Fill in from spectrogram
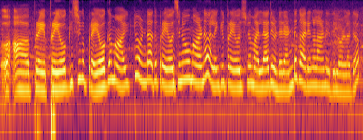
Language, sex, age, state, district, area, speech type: Malayalam, female, 18-30, Kerala, Kollam, rural, spontaneous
